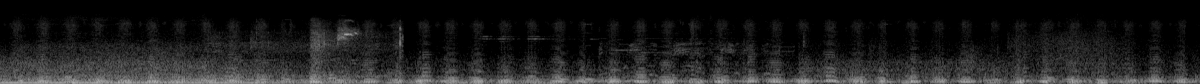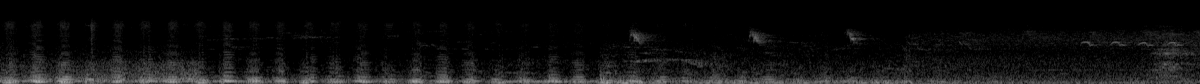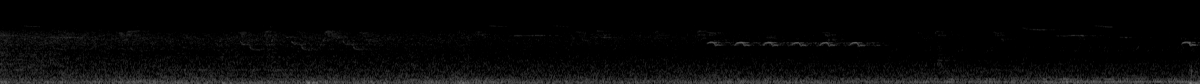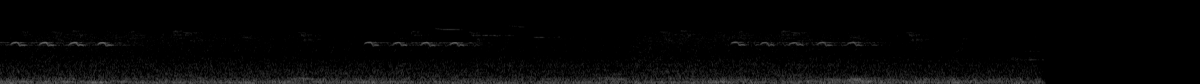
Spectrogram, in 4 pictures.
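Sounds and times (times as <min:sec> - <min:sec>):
birds singing: 0:01.3 - 0:09.2, 0:10.3 - 0:46.4
bird trilling: 0:03.3 - 0:03.8.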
